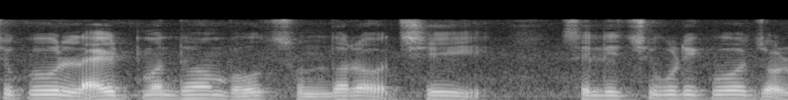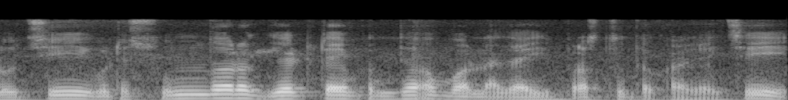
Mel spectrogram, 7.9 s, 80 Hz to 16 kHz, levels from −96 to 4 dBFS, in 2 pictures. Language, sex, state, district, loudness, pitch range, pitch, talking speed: Odia, male, Odisha, Malkangiri, -20 LUFS, 115-140 Hz, 125 Hz, 150 wpm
